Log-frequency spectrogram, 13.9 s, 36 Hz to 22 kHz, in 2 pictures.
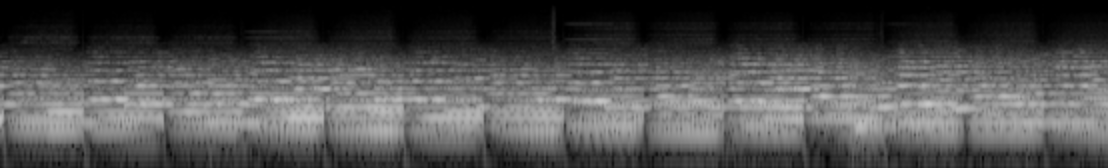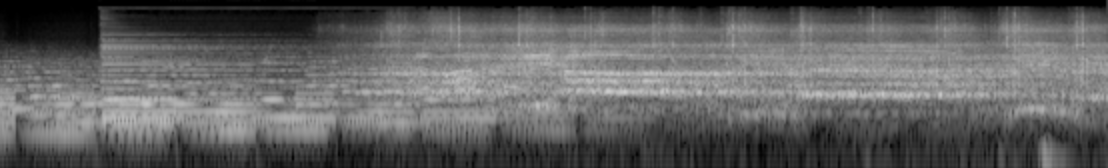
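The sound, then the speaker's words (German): Droning, effect-heavy music plays for several seconds, then a loud, dense roar of over 40,000 SV Werder Bremen fans cheering in the Wohninvest Weserstadion swells in and carries on to the end. “Tore, frenetischer Jubel von über 40.000 Fans und das große Glück, nach einem Jahr in der zweiten Liga endlich wieder erstklassig zu sein.”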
